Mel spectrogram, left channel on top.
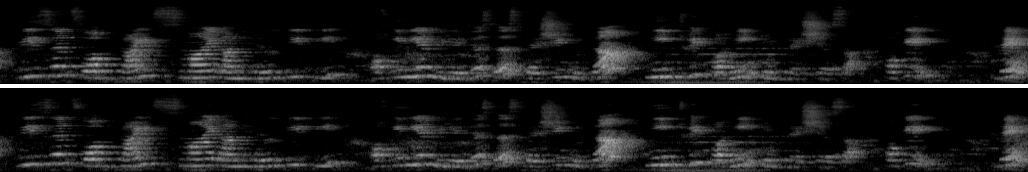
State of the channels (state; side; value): normal; both; correlation 0.30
